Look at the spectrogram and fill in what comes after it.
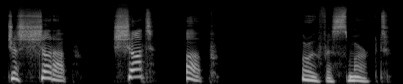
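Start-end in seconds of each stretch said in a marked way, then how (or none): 0.1-0.8 rising angry "shut up", higher. Acted. Pepper snaps at Rufus. 1.1-2.1 "Shut up" much higher, pitched up in fury; a sharper second "Shut up"; angry outburst. Acted. Pepper loses patience with Rufus, sharper anger.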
